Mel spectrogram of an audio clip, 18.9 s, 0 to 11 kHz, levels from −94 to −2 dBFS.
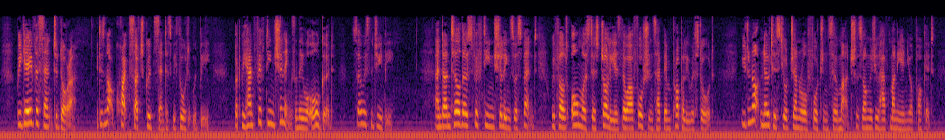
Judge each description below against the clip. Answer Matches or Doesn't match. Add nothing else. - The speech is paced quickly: Matches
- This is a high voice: Matches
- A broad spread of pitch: Matches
